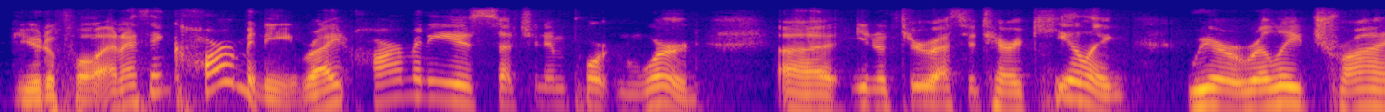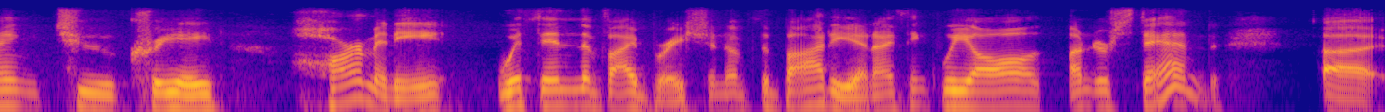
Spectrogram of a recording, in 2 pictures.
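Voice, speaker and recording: Guy hosting a chatty spiritual radio show, creaky voice, bit muffled sound. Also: mid-range voice, expressive, moderate pace, a bit bright. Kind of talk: casual spiritual talk show conversation.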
